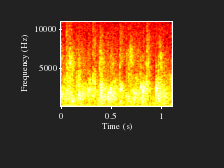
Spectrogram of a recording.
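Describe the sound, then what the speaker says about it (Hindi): A congregation at a Hindi Christian church service claps hands together, a dense, continuous patter of applause filling the whole moment. "ताली बजाकर एक बार हालेलुया, हालेलुया।"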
